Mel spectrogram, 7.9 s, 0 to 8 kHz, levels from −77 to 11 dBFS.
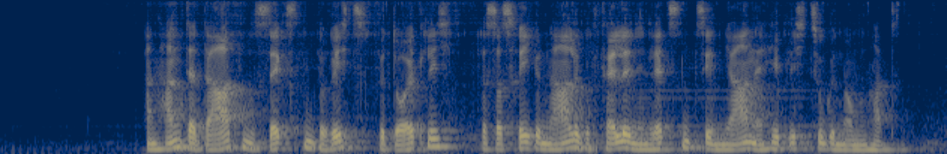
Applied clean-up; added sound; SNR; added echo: neural separator model SepFormer DNS4.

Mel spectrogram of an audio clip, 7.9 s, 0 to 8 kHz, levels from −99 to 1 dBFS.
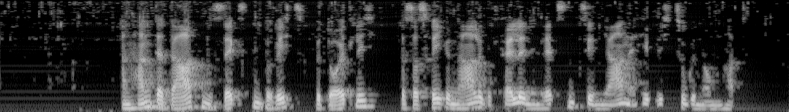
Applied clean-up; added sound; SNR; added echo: classical method spectral subtraction.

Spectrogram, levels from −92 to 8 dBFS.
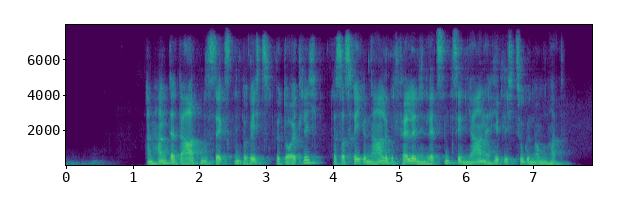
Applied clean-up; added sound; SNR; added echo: neural mask model Resemble Enhance denoiser.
